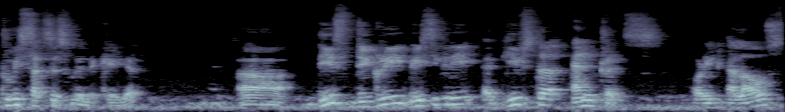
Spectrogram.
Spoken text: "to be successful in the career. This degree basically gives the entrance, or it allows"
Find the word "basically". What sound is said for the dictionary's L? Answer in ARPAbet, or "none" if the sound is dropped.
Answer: L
